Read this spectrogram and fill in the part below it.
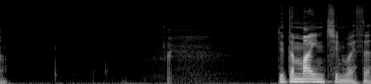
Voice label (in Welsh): "maint" Welsh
